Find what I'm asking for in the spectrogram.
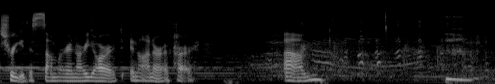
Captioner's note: audience exclaiming; inspiring music continues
